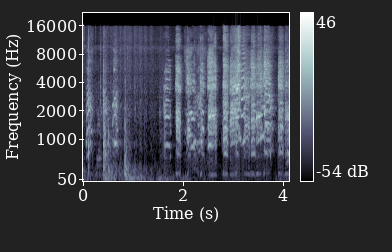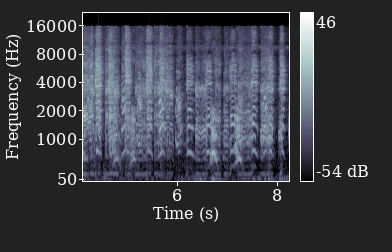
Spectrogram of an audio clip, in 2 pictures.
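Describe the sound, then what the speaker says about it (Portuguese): Nervous geese honk loudly and close by in quick, irregular bursts, with harsh overlapping calls following one another throughout. "Os gansos estão nervosos."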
